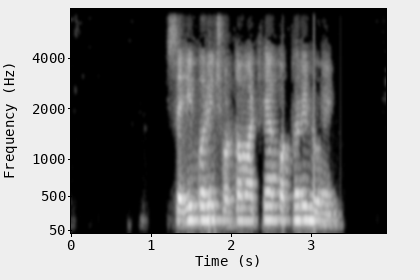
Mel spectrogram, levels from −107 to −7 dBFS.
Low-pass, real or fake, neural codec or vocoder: 7.2 kHz; real; none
